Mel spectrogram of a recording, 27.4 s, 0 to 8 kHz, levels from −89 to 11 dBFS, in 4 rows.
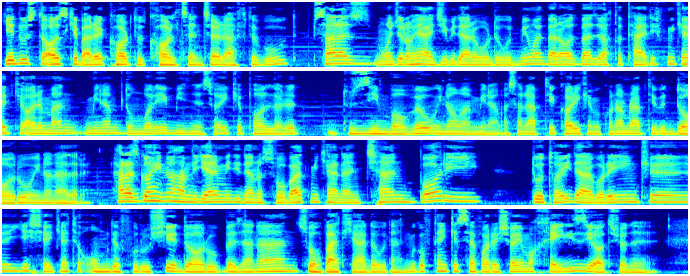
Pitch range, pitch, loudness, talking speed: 115-145 Hz, 125 Hz, -20 LUFS, 190 wpm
